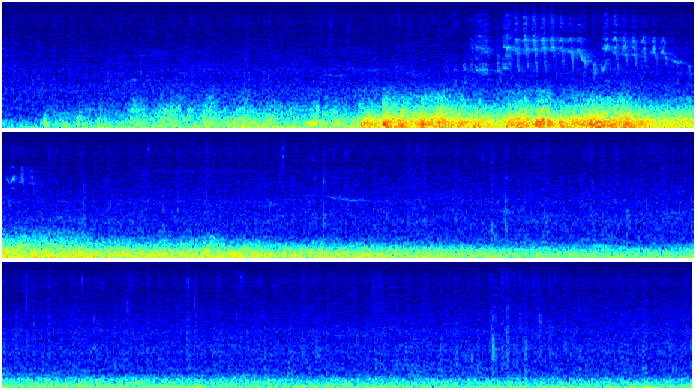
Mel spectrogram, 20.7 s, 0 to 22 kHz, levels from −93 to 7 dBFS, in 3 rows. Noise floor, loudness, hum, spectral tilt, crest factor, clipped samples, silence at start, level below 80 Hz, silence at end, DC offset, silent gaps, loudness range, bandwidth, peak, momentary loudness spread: -45 dBFS; -20 LUFS; none; -11 dB/octave; 22 dB; under 0.1%; 0.4 s; -30 dBFS; 0.2 s; under 0.1%; none; 25 LU; 7 kHz; 0 dBFS; 28 LU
